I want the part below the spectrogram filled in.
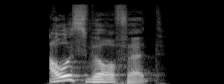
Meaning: second-person plural dependent subjunctive II of auswerfen
- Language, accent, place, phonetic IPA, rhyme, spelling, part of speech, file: German, Germany, Berlin, [ˈaʊ̯sˌvʏʁfət], -aʊ̯svʏʁfət, auswürfet, verb, De-auswürfet.ogg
